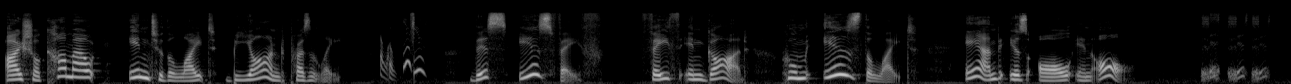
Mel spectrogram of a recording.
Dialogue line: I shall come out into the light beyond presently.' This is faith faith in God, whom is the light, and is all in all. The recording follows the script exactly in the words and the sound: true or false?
false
